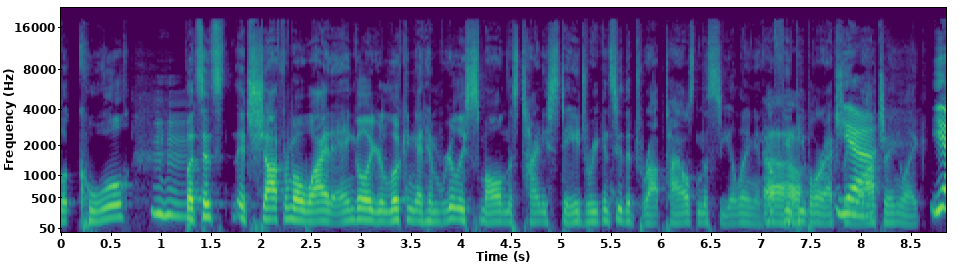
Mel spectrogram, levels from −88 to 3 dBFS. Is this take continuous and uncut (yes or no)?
yes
